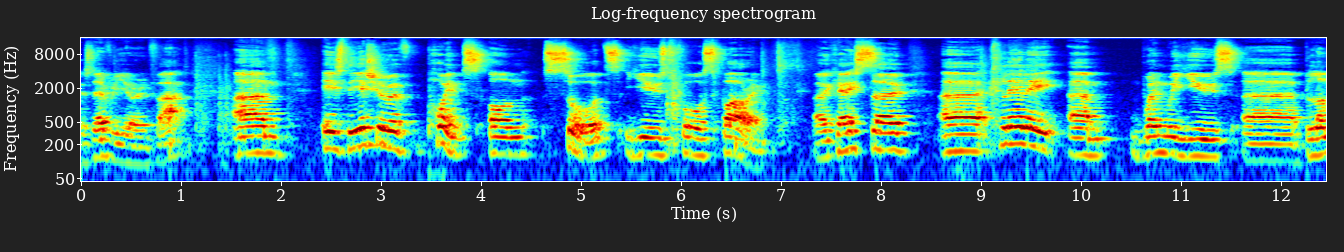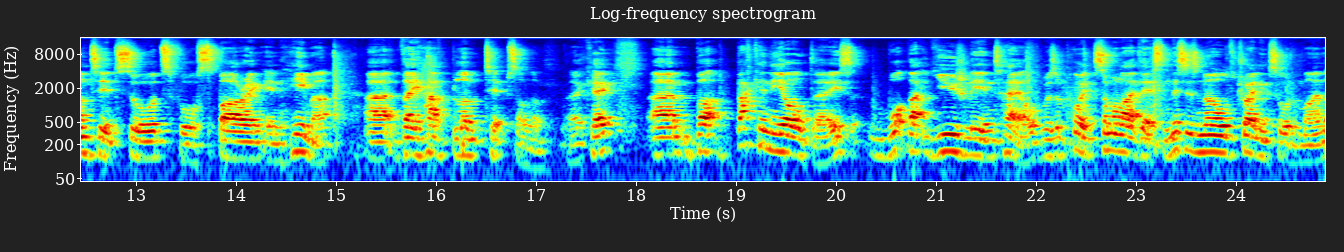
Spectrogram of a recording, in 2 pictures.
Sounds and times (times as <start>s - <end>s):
Speech: 0.0s - 24.8s.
